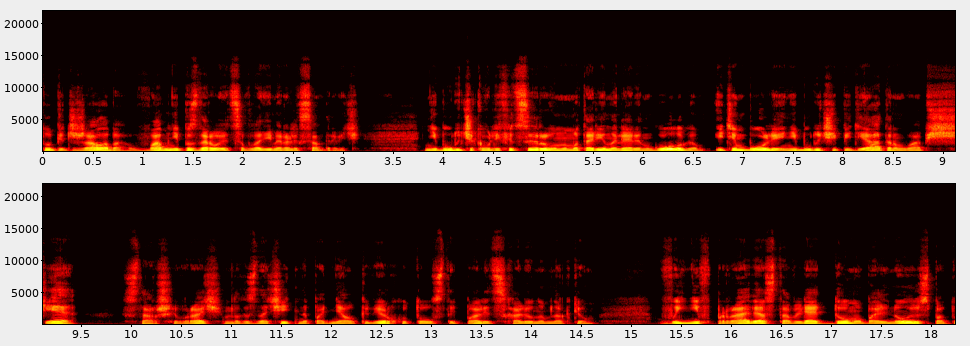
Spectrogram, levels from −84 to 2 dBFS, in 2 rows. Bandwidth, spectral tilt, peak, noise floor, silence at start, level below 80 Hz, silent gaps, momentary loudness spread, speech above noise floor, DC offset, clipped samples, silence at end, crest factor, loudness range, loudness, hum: 14 kHz; -6.5 dB/octave; -10 dBFS; -58 dBFS; 0 s; -50 dBFS; none; 13 LU; 31 dB; under 0.1%; under 0.1%; 0.1 s; 18 dB; 8 LU; -27 LUFS; none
